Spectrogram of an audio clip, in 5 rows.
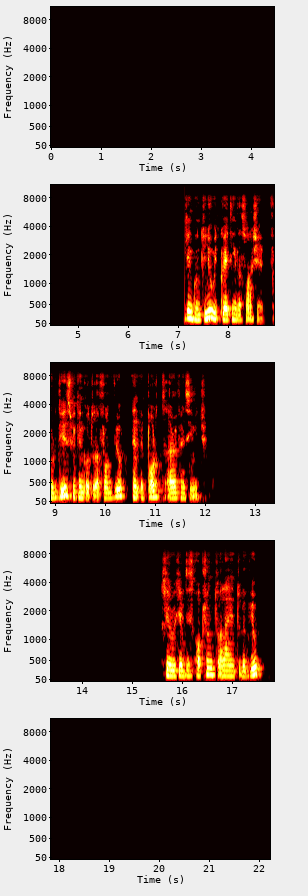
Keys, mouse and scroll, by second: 2.9 click, 10.8 shift+a, 20.9 g.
